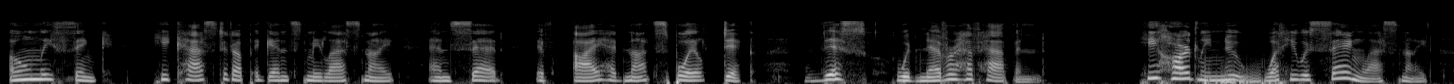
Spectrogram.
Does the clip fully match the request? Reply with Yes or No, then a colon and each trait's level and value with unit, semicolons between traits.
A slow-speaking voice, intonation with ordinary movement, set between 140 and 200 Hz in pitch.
Yes: slow, 130 wpm; average, 4.5 semitones; medium, 185 Hz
